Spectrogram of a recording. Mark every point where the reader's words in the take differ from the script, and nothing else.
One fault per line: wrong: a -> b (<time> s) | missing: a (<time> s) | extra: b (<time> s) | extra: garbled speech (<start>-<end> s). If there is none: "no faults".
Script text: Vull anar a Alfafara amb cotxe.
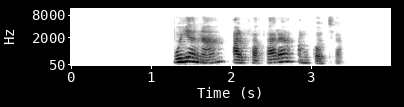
no faults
